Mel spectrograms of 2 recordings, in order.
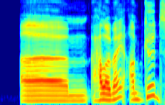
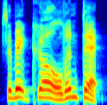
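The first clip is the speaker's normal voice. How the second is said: higher, hammed-up Yorkshire accent; mock Yorkshire accent; 7 semitones higher, 3 dB louder than usual. Yorkshire streamer mocking his own accent to chat. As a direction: lay the Yorkshire accent on thick for fun. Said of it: "That's how we all speak".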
